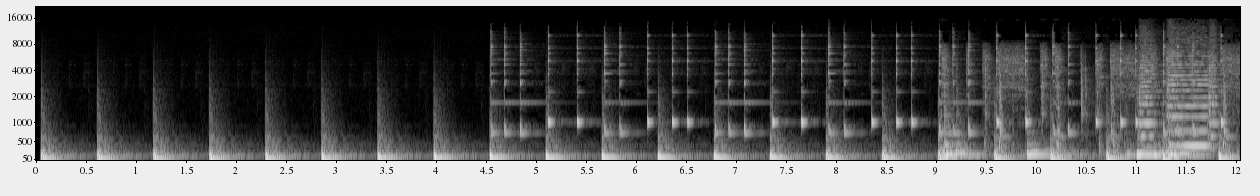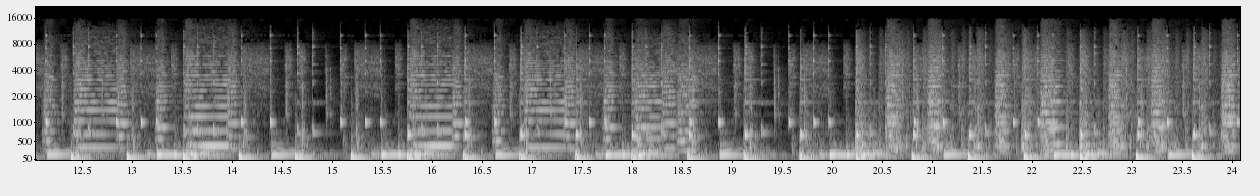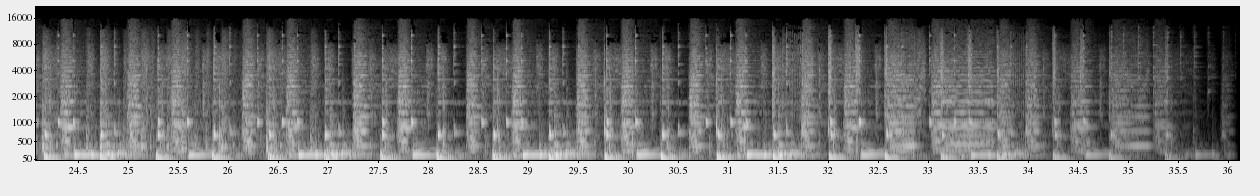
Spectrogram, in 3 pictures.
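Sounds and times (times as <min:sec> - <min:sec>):
samba percussion: 0:00.0 - 0:36.1
brass playing: 0:11.0 - 0:14.4, 0:15.8 - 0:18.9, 0:20.5 - 0:36.0.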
